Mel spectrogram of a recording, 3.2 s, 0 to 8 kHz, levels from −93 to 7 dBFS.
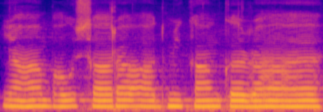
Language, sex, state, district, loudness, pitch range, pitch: Hindi, male, Jharkhand, Deoghar, -14 LUFS, 160-165 Hz, 160 Hz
